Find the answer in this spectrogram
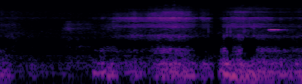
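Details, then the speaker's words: A sleeping dog snores loudly, with deep, rough, rattling breaths in and out. "else dog snores this hard? No, just mine, okay."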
